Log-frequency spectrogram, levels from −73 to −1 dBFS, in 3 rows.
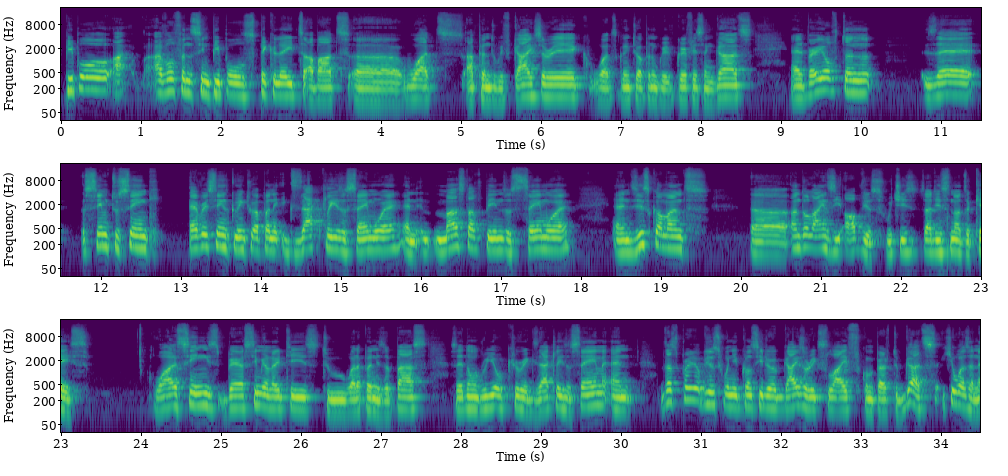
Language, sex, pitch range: English, male, 120-155 Hz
